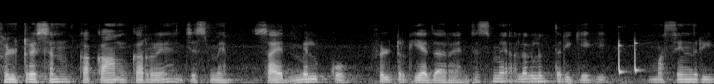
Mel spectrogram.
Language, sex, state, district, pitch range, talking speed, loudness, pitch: Hindi, male, Rajasthan, Barmer, 105-120 Hz, 175 wpm, -20 LUFS, 110 Hz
